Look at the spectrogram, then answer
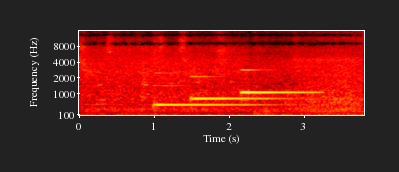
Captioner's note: door Closing Chime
